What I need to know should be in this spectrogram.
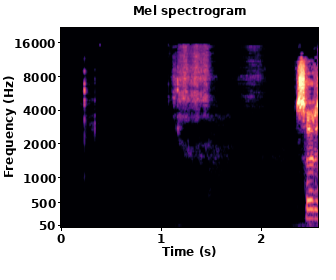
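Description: A sheet of paper slides softly across a table.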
